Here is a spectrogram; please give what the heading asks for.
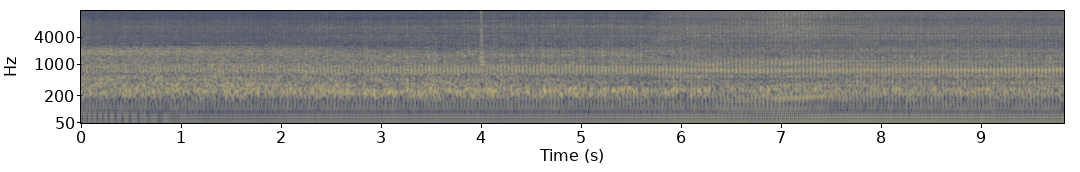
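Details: John Deere STX38 mower, parked about nine or ten years, revived with new battery and freed stuck carburetor float: steady busy run with mower deck noise, no stumbling or surging; running fine.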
